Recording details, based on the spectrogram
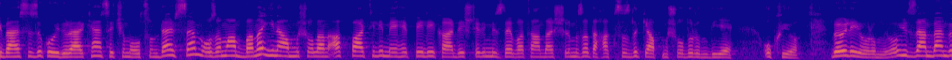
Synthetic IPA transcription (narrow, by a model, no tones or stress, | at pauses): yvænsizlʲikojd̪uɾæɾcʰænse̞t͡ʃʰimo̞lˠsund̪æɾsæmo̞zamanbanainanmɯʃo̞lˠana̰k̚pʰaɾt̪ʰilʲimeɦepʰːe̞lʲikʰaɾd̪ɛʃlʲe̞ɾimizd̪ɛvat̪ʰand̪aʃlˠaɾɯmɯzad̪aɦaksɯzˠɯkjapmɯʃo̞lˠuɾumd̪ijɛ | o̞kʰujo̞bø̞jlʲɛjo̞ɾumlˠujo̞jyzd̪ænbænb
